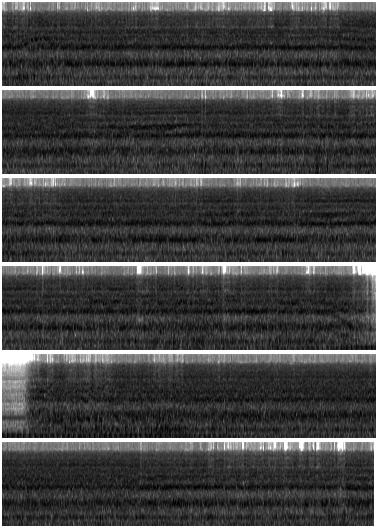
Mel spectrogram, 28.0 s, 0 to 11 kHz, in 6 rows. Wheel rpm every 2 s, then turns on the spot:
230, 230, 220, 220, 230, 230, 230, 230, 230, 100, 210, 210, 220, 230.
none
